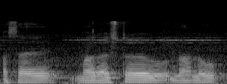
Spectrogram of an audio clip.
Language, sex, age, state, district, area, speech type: Sindhi, male, 18-30, Maharashtra, Thane, urban, spontaneous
